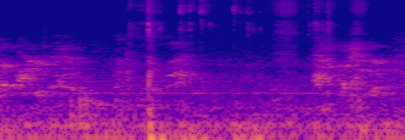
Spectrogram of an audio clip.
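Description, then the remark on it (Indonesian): Irregular bursts of typing on a computer keyboard, quiet clicks with one sharper keystroke near the middle, over a low background hum with a faint murmur of voice. “nah kesel ketik ketik lupa gue”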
